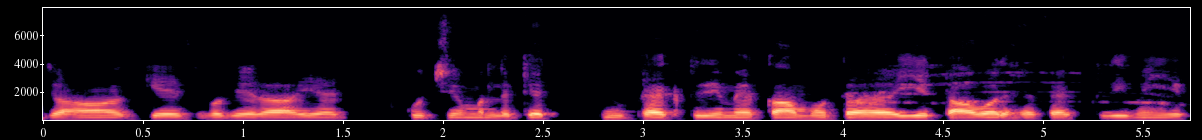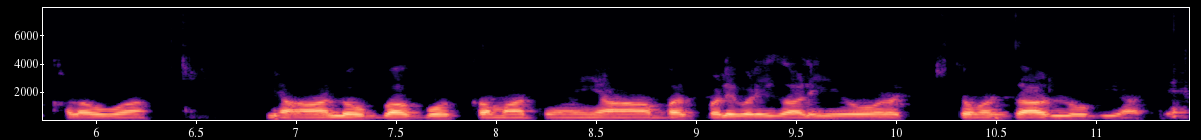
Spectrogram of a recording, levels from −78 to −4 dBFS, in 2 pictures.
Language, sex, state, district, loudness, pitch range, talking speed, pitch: Hindi, male, Uttar Pradesh, Jyotiba Phule Nagar, -19 LUFS, 115-120 Hz, 195 wpm, 115 Hz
